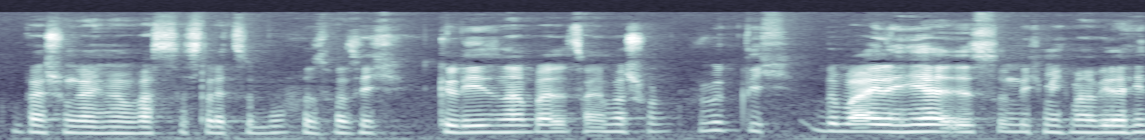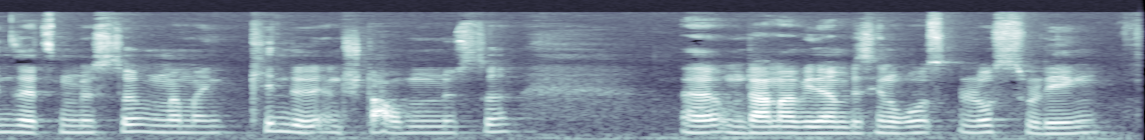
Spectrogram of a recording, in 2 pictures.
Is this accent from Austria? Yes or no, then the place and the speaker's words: yes; Austria; Als Österreicher würde mich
